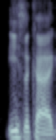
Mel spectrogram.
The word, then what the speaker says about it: isekai: something sukamii it's isai it's a isai yeah isekai guys I love eai sorry but it's it's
